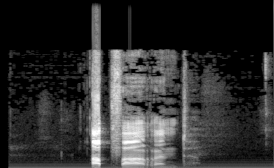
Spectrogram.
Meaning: present participle of abfahren
- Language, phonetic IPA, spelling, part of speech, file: German, [ˈapˌfaːʁənt], abfahrend, adjective / verb, De-abfahrend.ogg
